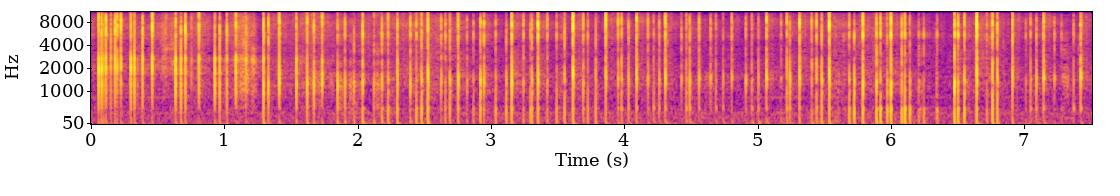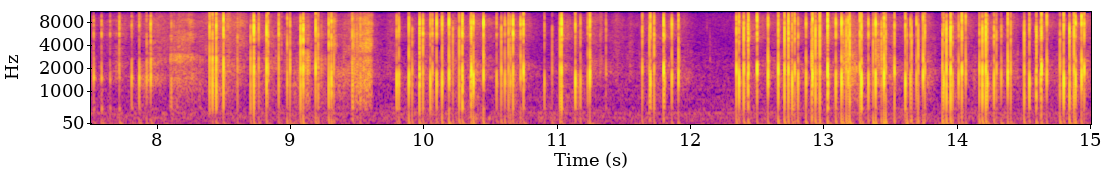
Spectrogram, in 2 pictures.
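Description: The solid wood handle and back of a light wooden paddle hairbrush are tapped and scratched with long nails. A fast, dense flurry of dry, clicky taps and scratches carries a woody knock around 450 Hz. Each tap stops almost at once, with only brief pauses in the stream.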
